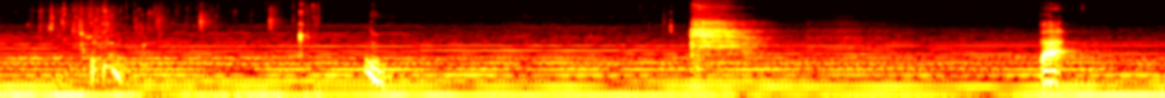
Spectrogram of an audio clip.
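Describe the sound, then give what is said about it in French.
A few short drip-like plops of liquid, each dropping in pitch, fall one at a time above a steady low hum. “Une seule goutte dans un premier temps.”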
